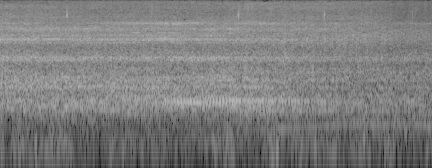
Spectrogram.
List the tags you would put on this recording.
Soundscapes > Urban
tampere vehicle tram

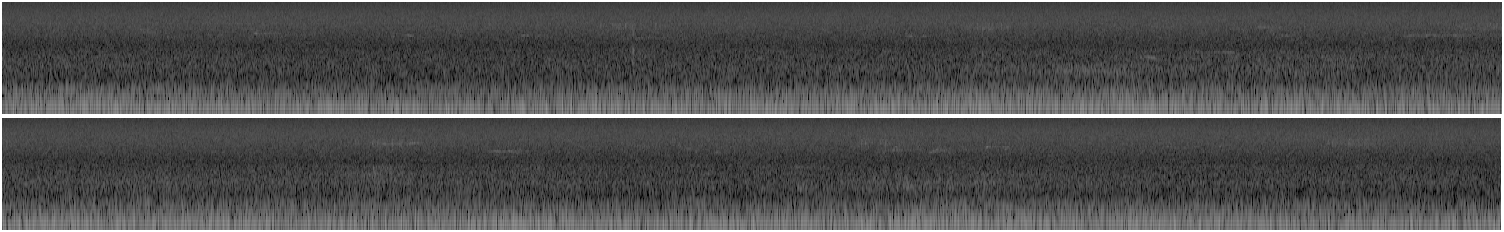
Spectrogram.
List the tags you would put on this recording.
Soundscapes > Nature
natural-soundscape artistic-intervention soundscape nature modified-soundscape data-to-sound raspberry-pi sound-installation field-recording alice-holt-forest weather-data Dendrophone phenological-recording

